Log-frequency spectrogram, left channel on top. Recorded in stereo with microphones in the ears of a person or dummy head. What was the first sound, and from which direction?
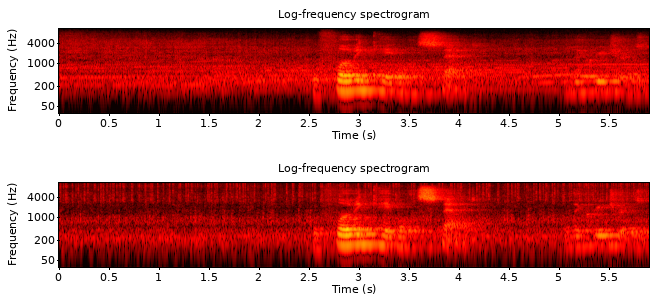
A man speaking, 25° left (ahead or behind).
